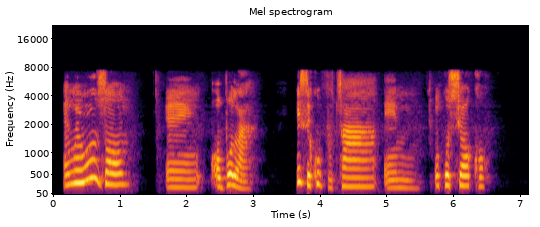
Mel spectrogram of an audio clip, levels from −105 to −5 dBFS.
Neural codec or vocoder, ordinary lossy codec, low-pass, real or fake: none; none; 7.2 kHz; real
